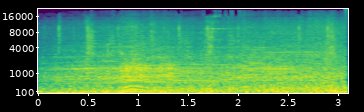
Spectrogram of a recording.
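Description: A motorcycle accelerates in second gear, its engine a steady, loud drone that rises slightly in pitch as it picks up speed, heard up close with no talking.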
